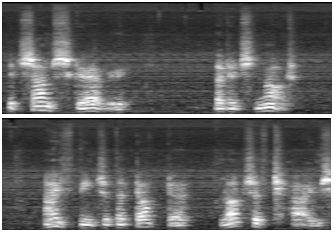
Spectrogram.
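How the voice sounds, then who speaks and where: A sweet-natured young boy in a children's storybook, played by a grown man. He sounds eager and caring in a simple, childlike way, with slow phrasing. The recording has audible background noise. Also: on the low side, lively intonation, bright, forceful tone, full character voice, low-quality recording. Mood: comforting.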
